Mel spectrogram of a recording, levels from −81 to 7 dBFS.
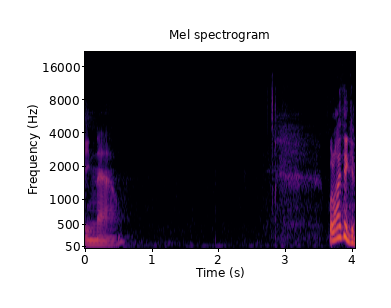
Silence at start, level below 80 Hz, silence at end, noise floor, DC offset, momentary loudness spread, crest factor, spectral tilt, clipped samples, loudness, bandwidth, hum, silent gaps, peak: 0 s; -64 dBFS; 0 s; -71 dBFS; under 0.1%; 24 LU; 24 dB; -6 dB/octave; under 0.1%; -33 LUFS; 15.5 kHz; none; none; -14 dBFS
